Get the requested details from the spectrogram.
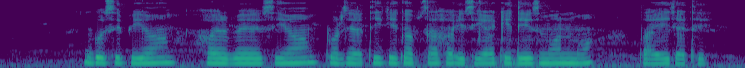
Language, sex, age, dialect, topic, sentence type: Chhattisgarhi, female, 51-55, Eastern, agriculture, statement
